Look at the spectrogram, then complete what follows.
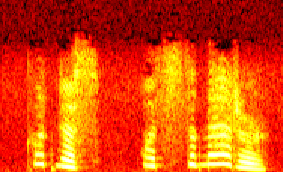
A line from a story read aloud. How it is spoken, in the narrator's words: gasped Dot Fraser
